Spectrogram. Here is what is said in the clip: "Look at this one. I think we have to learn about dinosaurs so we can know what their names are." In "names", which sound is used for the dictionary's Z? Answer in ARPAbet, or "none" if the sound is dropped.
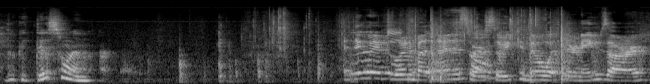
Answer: Z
